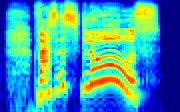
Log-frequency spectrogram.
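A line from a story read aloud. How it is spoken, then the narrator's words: Shouted. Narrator (German): schrie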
